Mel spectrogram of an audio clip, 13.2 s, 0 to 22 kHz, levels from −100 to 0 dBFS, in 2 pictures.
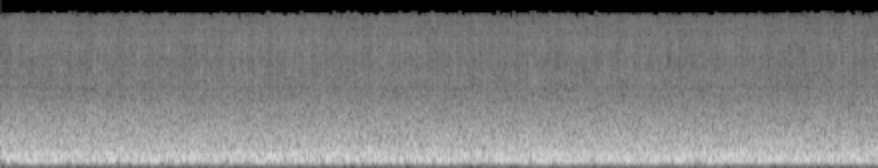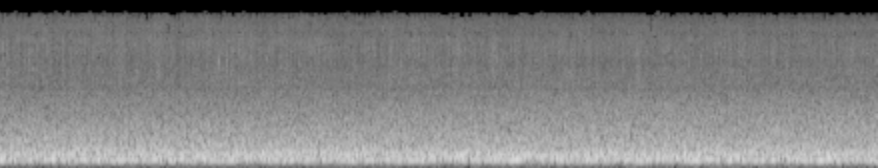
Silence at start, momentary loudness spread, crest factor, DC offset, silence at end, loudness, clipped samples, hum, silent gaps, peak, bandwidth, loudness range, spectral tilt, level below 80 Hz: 0 s; 1 LU; 14 dB; under 0.1%; 0 s; -22 LUFS; under 0.1%; none; none; -8 dBFS; 16.5 kHz; 0 LU; -5.5 dB/octave; -58 dBFS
